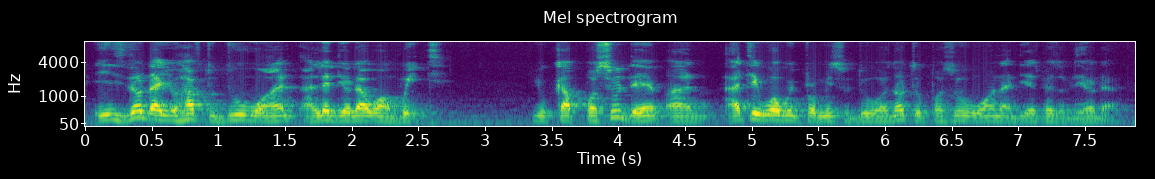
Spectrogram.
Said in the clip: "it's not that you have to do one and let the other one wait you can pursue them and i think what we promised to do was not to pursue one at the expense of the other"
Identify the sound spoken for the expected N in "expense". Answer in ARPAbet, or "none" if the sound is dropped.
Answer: none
